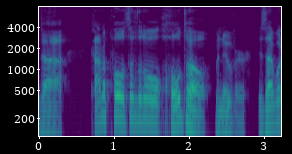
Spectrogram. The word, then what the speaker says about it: Holdo: And kind of pulls a little holdo maneuver. Is that what it's called? Did I pronounce that correctly? Yeah, holdo.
